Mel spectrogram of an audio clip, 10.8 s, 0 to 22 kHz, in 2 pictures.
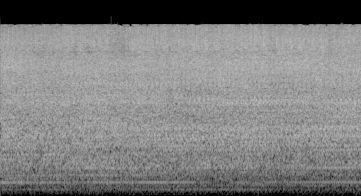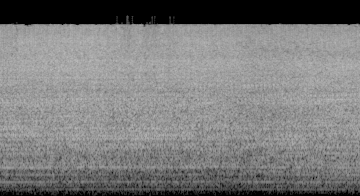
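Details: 1948 Ford F-5 truck, cold start after sitting unrun for over a year, on choke with the throttle pumped by hand: the engine holds a steady, even idle with a low hum and no misses; running fine, a good start.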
